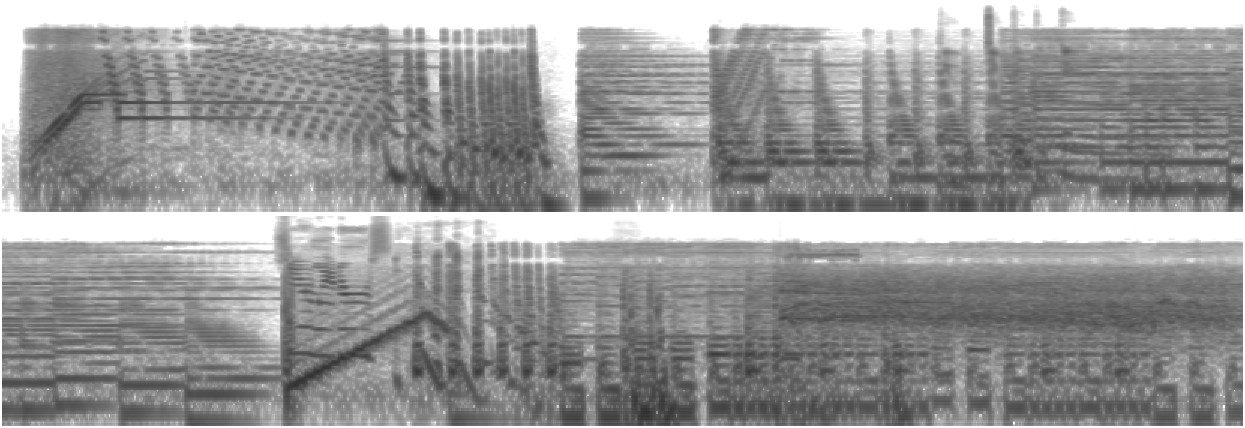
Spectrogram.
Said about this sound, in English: Let's play some uh, sound from this game. This is uh, a piece, just a piece of Tecmo Bowl. Because it's long. Arcade.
